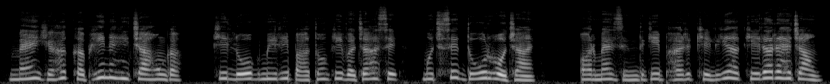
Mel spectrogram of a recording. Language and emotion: Hindi, fearful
